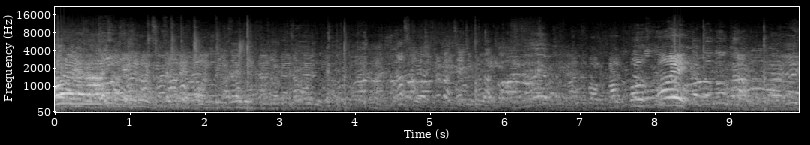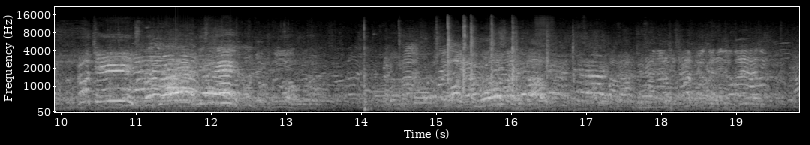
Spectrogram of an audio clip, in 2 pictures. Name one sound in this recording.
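Men and women talk and shout nearby.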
